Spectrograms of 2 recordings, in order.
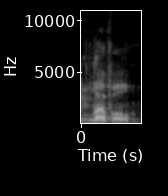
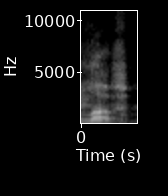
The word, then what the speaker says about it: LOVE: Um, actually, it's not pronounced level. It's pronounced love.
